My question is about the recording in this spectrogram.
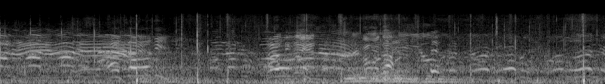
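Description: Several voices shouting and calling out across a football pitch, overlapping one another, with a closer low voice about halfway through. A few sharp knocks of the ball being kicked, one near the end.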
